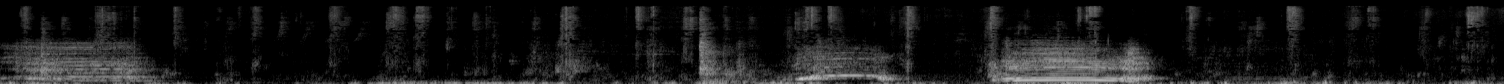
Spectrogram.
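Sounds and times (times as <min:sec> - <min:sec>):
cows mooing: 0:00.0 - 0:01.6, 0:07.8 - 0:09.1, 0:09.9 - 0:13.2.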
